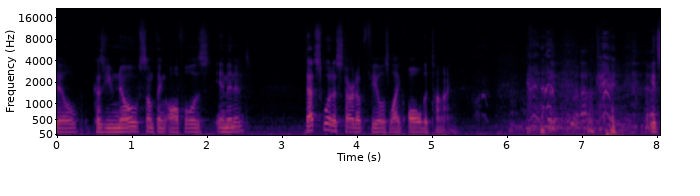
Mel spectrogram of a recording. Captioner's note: laughter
